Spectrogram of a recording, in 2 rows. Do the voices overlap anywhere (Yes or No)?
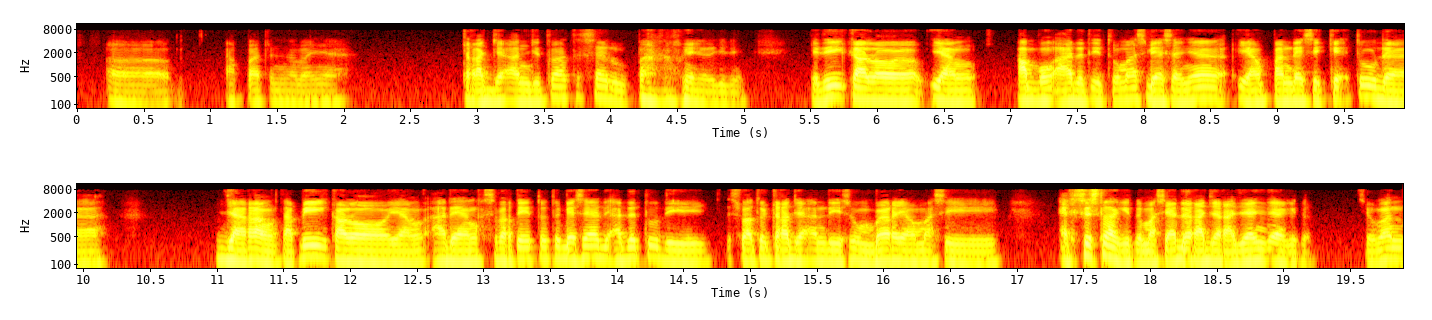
No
